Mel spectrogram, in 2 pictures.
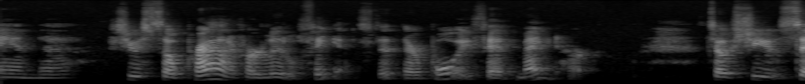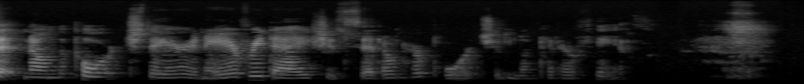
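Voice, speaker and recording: A woman with a Southern US accent speaks fairly slowly in a very deep, low voice with a bright, sharp tone and ordinary pitch variation. Her loudness swings widely, and room echo is audible. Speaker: storyteller. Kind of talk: casual storytelling.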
